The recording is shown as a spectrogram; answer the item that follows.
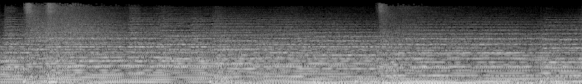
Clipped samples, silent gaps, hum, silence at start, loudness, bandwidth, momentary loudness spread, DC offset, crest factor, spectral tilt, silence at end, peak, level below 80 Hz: under 0.1%; none; none; 0 s; -15 LUFS; 19 kHz; 2 LU; under 0.1%; 12 dB; -5 dB/octave; 0 s; -2 dBFS; -20 dBFS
